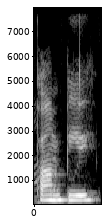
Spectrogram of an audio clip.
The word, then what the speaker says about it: Pompey: What about youngest Pompey? Rhymes with stompy.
